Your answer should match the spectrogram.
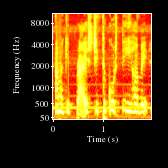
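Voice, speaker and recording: Woman doing a guilty little sister in a cartoon, high voice, halting, soft music behind. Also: expressive, close to an everyday voice. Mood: remorseful. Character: young younger sister, greedy then remorseful.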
